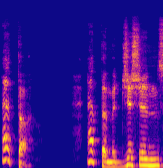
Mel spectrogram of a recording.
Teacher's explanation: because at is the beginning of a phrase, we have to make that high. At the. At the magicians, and then remind ourselves by the time we get here, we should be very low. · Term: high tone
